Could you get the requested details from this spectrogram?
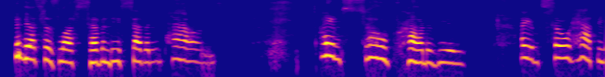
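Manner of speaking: emotional voice on the verge of crying. Speaker announcing another person's weight loss to them, on the verge of tears. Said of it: "I'm gonna cry".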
